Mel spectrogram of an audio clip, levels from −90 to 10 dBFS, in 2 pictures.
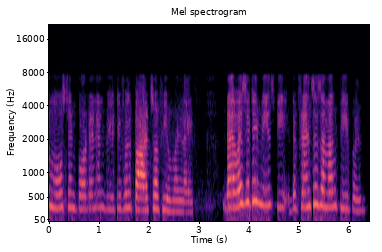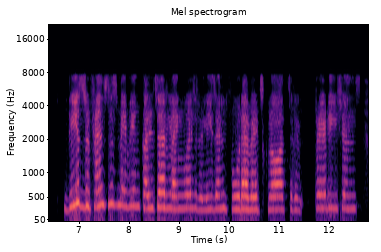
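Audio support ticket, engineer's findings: Speex codec artefacts throughout: speech hoarse, noisy, edging robotic, fitting a very low bitrate near 6 kbps. Nothing above 7.7 kHz, and the upper band is just noise-like fill.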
